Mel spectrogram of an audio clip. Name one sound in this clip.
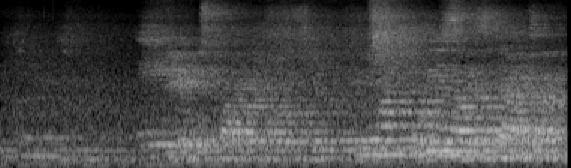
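Women talk nearby in an echoing empty room.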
